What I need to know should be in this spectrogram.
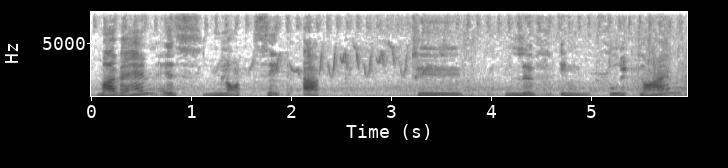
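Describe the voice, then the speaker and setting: A woman speaks in a South African accent at a fairly low pitch, with music playing in the background. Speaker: vlogger. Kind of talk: video tour. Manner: casual with fillers.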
